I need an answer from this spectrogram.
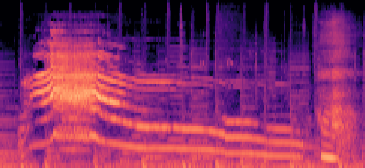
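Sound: frightened cat meowing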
